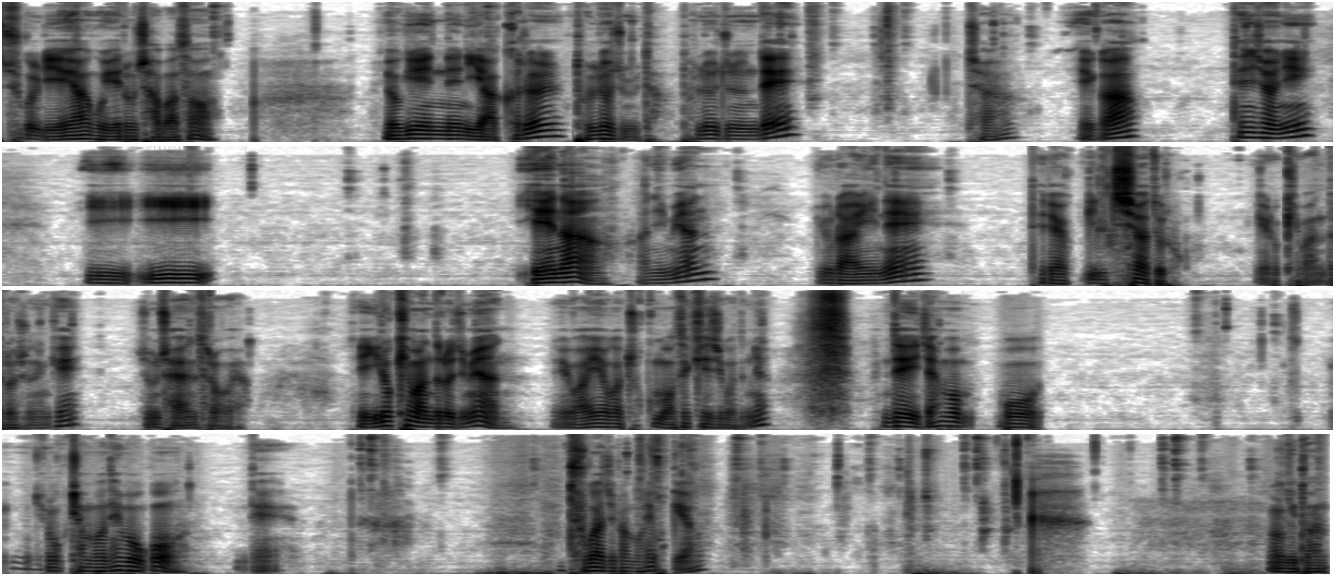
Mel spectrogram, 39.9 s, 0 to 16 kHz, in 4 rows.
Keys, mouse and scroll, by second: 5.9 shift+middle click, 34.5 space, 36.4 m.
